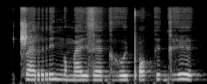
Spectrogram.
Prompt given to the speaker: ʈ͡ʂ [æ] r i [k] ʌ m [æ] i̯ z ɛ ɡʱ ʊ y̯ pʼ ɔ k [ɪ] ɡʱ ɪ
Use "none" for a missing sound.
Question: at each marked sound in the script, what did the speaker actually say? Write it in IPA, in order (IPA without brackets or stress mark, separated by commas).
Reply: æ, ŋ, æ, ɪ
